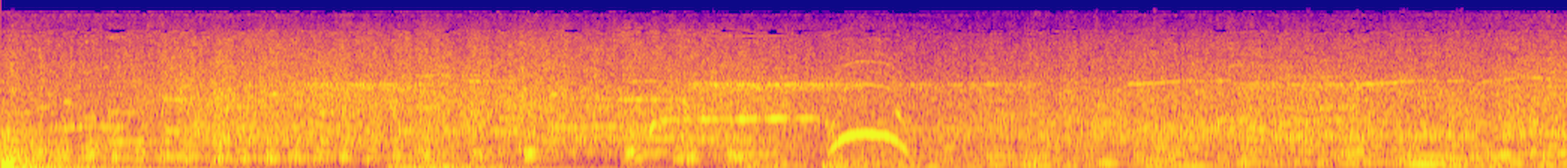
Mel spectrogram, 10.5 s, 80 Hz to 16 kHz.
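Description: A crowd applauds steadily for the whole stretch to welcome guest speaker Li Xigui, principal of Beijing No. 11 School, a dense, loud wash of clapping with scattered whoops and cheers rising briefly through it.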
